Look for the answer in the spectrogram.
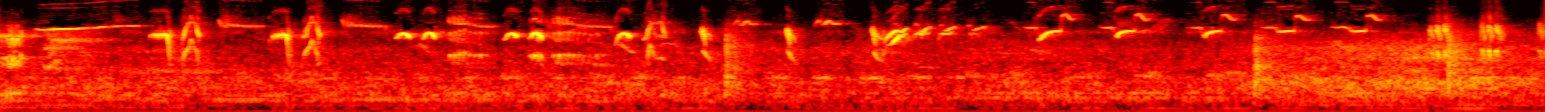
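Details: Wild lesser shortwing arriving to attack sings from some distance: scattered sharp high chips and short whistled phrases over a steady background hiss.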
